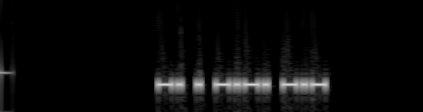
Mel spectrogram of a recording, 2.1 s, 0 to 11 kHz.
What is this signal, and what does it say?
Morse code, heard as a keyed tone, about 53 wpm, 700 Hz. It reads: NECK
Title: Sets of 5 Words Encore - New Word Drill - 50wpm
